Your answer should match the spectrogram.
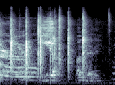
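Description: A small group of people clapping in irregular, scattered claps that thin out and die away near the end, with voices mixed in.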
